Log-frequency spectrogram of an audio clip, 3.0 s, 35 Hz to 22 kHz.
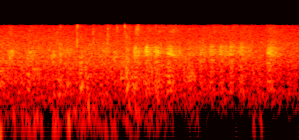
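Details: Ducks greeting at a door in Sainte-Adèle, Quebec, Canada, late morning of 16 September 2024 under clear skies, 18°C; soft scattered quacks rise briefly over a steady background hiss.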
